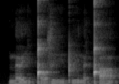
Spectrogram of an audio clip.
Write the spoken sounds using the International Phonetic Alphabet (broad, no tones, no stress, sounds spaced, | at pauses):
n ɛː j i ǃ ʌ o̯ z iː pʼ iː n ɛ ǃʼ a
